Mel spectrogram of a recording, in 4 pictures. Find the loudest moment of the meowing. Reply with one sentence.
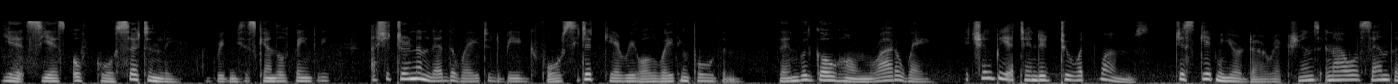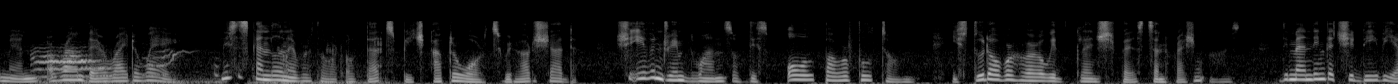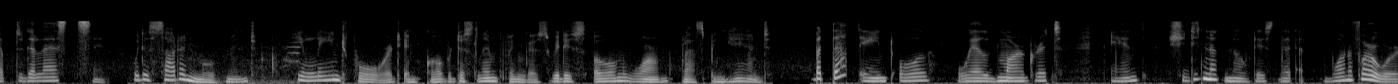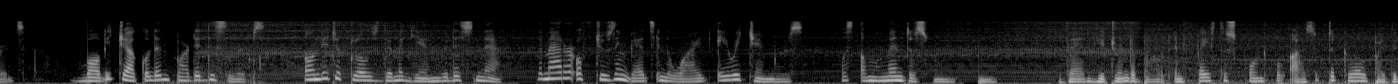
The volume of the meowing peaks at 15 seconds.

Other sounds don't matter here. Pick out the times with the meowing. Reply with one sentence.
The meowing can be heard from 14.2 to 16.2 s, from 29.6 to 31.0 s and from 43.5 to 44.6 s.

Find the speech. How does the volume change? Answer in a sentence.
The loudness of the talking stays about the same.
